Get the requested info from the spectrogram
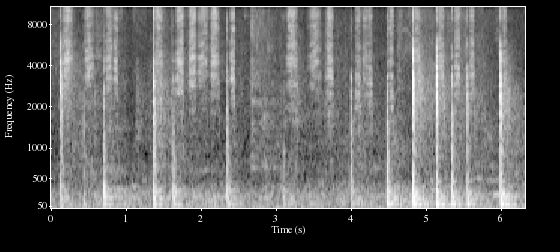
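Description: Chalk on a blackboard: a quick, irregular run of short taps and scratchy strokes as lines and letters are drawn.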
